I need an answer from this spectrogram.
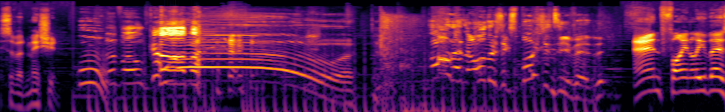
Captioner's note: explosion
